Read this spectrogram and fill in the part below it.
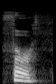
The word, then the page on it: firth: American English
